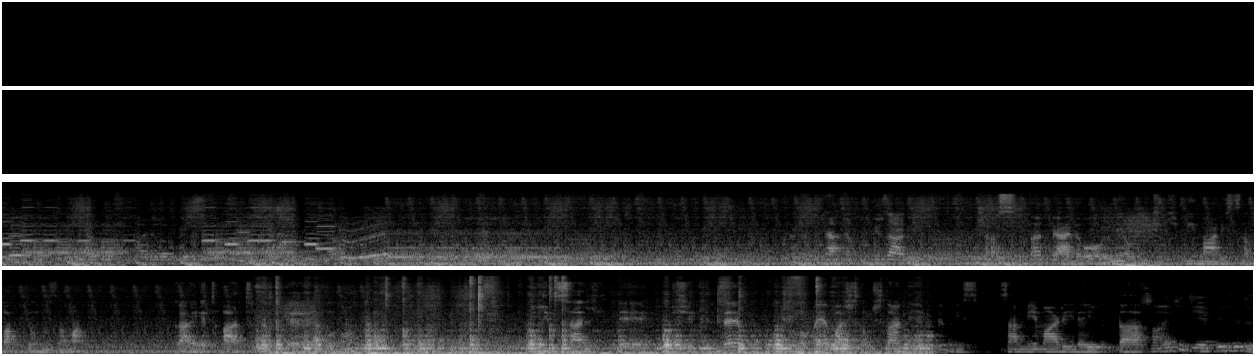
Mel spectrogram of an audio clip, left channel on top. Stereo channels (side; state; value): left; silent; 53 dB below the other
